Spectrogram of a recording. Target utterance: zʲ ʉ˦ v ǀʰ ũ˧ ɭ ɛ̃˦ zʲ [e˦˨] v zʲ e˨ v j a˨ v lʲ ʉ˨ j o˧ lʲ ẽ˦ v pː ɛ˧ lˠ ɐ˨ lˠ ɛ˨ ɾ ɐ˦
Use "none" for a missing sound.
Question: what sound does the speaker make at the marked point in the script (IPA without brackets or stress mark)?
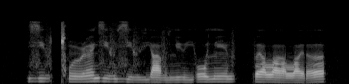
e˧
